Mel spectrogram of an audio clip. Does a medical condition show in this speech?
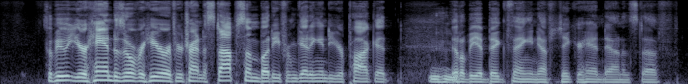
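No.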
